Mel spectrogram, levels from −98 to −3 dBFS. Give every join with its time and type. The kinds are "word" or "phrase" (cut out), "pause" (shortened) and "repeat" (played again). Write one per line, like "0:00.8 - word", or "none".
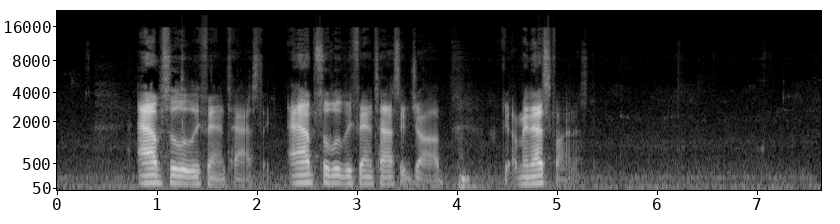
0:04.9 - phrase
